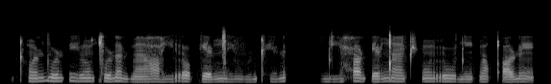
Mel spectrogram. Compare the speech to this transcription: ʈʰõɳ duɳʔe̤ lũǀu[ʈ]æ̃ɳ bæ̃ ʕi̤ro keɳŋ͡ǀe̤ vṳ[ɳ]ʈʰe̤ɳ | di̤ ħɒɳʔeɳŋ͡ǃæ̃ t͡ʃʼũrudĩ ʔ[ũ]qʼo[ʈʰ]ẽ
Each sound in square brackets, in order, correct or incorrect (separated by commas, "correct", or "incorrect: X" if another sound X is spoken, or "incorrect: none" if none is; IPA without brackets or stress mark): incorrect: ɳ, correct, correct, incorrect: ɳ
